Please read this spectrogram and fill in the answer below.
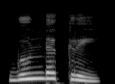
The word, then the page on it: ಗುಂಡಕ್ರಿ: kannada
